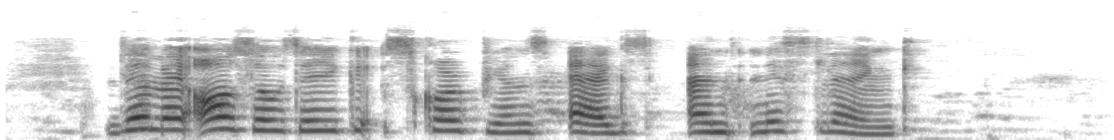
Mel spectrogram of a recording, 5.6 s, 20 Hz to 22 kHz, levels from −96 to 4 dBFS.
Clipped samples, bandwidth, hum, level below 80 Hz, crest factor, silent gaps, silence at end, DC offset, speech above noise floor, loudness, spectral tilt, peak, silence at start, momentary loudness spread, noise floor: under 0.1%; 9.4 kHz; none; -76 dBFS; 20 dB; none; 1 s; under 0.1%; 44 dB; -27 LUFS; -2.5 dB/octave; -10 dBFS; 0.55 s; 14 LU; -72 dBFS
